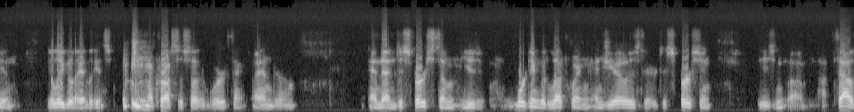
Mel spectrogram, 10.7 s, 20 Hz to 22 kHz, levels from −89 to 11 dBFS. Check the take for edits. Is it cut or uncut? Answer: uncut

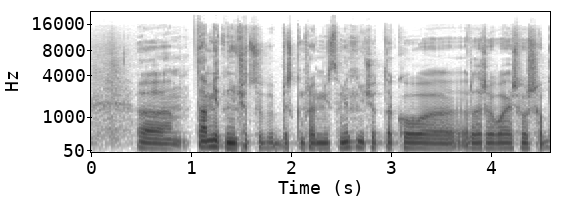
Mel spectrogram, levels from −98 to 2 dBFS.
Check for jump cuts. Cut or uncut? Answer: cut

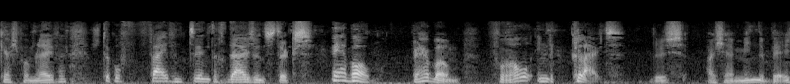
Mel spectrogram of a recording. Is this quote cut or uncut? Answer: uncut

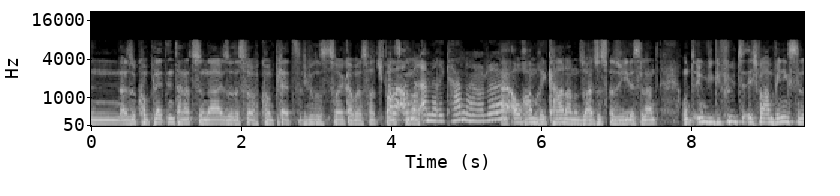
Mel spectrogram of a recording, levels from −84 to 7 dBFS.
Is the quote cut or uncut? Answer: cut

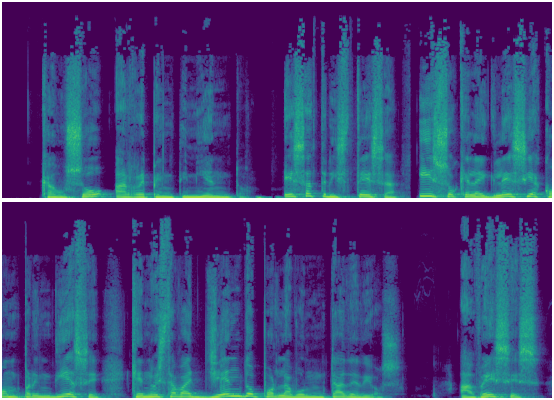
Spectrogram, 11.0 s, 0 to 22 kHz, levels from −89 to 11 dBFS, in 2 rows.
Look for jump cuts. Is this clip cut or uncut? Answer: cut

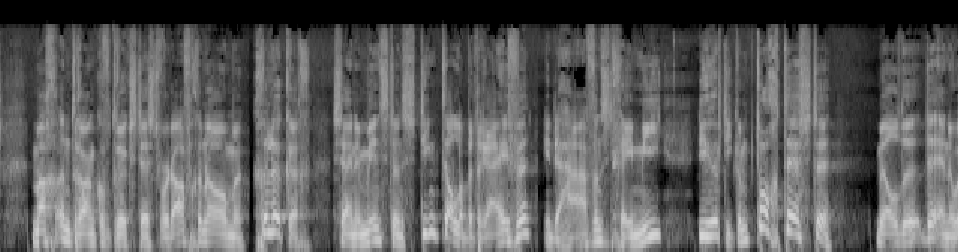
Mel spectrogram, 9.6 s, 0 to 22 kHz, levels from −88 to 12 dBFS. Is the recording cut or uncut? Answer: cut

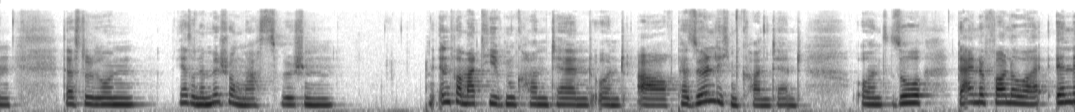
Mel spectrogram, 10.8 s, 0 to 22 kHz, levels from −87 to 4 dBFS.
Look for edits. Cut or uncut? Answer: uncut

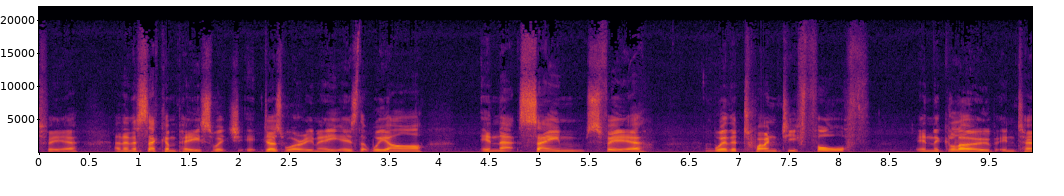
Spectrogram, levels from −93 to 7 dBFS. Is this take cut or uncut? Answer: cut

